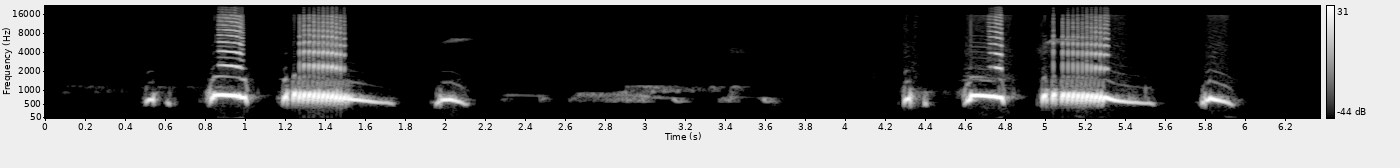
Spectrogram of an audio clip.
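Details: Loud, close decoy spotted dove, used to lure wild doves: two rhythmic phrases, each a short pip, a rising note, a long downward-sliding coo and a closing short note. Faint soft sounds fill the gap between them.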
